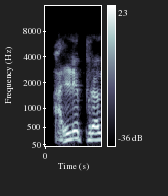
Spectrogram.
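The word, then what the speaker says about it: א: 이 문자가 나오고 요 글자가 나오고 요 글자가 한글 음력이 뭐냐라고 하는 요거하고 요게 알레프라고 읽는다. 요거가 중요해요. 요 글씨가 알레프다. 그리고 소리가 안 난다. 묵음이다.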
